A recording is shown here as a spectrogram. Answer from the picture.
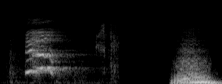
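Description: A woman's short gasp a quarter second in. Then, after a brief silence near the end, the short bass-heavy hit of the TikTok end-screen sound.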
